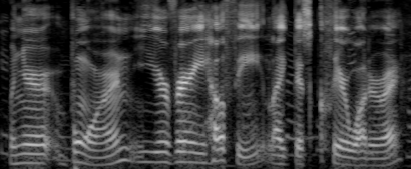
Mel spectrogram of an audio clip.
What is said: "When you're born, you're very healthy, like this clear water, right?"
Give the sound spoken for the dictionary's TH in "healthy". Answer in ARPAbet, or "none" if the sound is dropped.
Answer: TH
